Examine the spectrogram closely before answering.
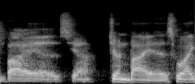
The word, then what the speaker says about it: Baez: this name too but is it joan baze john oh yeah joan baez yeah joan baez well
